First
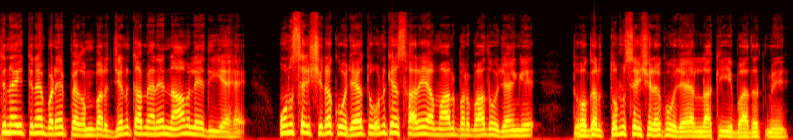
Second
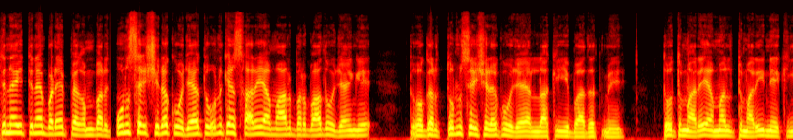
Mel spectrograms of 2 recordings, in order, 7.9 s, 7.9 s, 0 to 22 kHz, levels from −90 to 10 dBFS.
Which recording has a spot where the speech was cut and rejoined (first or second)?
second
